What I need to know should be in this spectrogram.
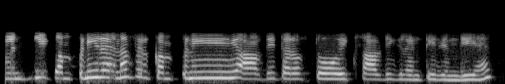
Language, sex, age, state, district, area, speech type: Punjabi, female, 30-45, Punjab, Fazilka, rural, conversation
